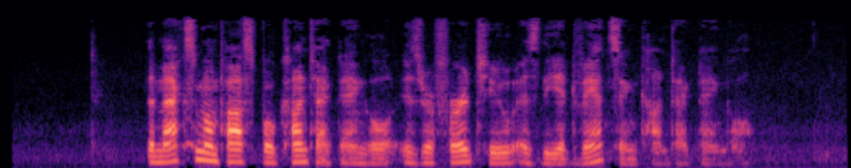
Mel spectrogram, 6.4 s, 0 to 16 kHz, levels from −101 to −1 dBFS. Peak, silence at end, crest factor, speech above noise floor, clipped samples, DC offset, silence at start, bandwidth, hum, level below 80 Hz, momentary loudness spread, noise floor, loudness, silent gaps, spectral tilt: -8 dBFS; 0.8 s; 22 dB; 42 dB; under 0.1%; under 0.1%; 1.1 s; 11 kHz; none; -70 dBFS; 20 LU; -71 dBFS; -29 LUFS; none; -5.5 dB/octave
